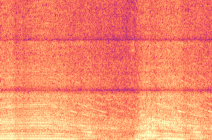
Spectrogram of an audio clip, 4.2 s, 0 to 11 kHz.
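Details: Engine revving and settling with rough, uneven knocking and popping, usually loudest warm above 2000 rpm under light load, vibration rising with it; plugs, wires, coil pack, timing belt already replaced; cause undiagnosed, owner hopes not rod knock.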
